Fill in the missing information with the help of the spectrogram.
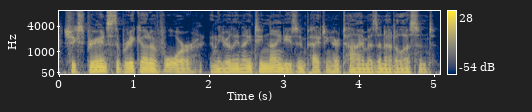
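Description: A man with a low voice hosts a podcast, reading sponsor spots and a guest introduction before easing into conversation. He speaks in a close, dry sound and leans on ums and uhs when talking off script. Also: fairly even intonation, quick pace, darkish tone, no echo. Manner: hesitant, many fillers in conversation. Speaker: podcast host.

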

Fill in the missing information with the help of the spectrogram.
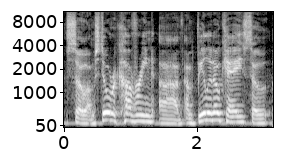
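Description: A middle-aged man hosting a podcast in a relaxed, conversational way, his voice congested and stuffy from a cold. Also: on the high side, normal speed. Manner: relaxed, conversational, with fillers and restarts. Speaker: podcast host. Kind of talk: casual podcast talk.

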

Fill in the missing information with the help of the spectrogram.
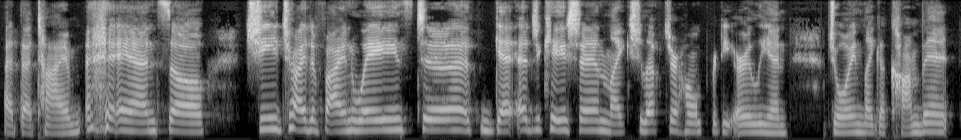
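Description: A woman's voice: mid-range voice, fairly even intonation, slow pace, no room sound. A young woman from the Bay Area, a podcast guest talking casually, laughing often and using lots of fillers. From San Francisco Bay Area. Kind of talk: casual interview talk.

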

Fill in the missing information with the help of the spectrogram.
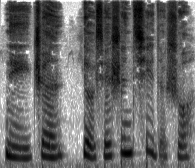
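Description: High, mellow woman narrating a story. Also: moderate pace, dry recording, studio quality. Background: faint music.

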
